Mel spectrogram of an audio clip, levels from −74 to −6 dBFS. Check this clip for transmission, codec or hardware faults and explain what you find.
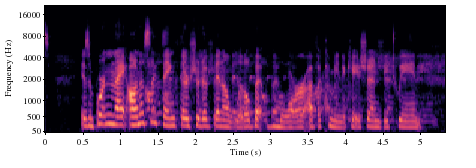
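One fault is present: an acoustic loop between two devices on the same call.

Feedback echo between two devices runs from 1.3 s to the end of the clip. A second device in the room plays this microphone's signal aloud, and the microphone picks it up again. Neither echo canceller removes another device's output. The speech returns roughly every fifth of a second, thinner and more ringing, at up to about 13 dB below the direct speech.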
